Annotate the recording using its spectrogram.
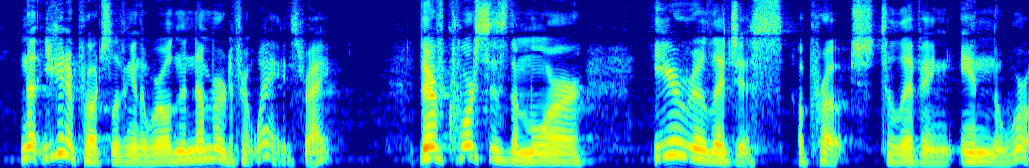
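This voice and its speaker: On a very clean recording with a silent background, a man with an American accent talks at a fairly quick pace, using a fairly high pitch and lively intonation. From Minnesota. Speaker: pastor. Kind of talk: sermon.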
